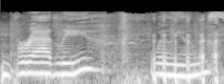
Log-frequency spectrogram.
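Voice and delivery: sexy, sultry delivery. Host introducing tonight's guest by name, said all sexy. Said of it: "she said it all sexy".

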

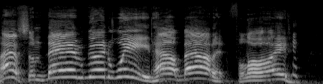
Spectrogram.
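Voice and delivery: very high-pitched comic character voice. Starting an old comedy bit from the 80s, the speaker does a Barney Fife impression. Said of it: "Starting off with Barney Fife".

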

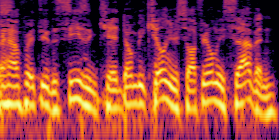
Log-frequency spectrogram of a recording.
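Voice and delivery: ordinary delivery

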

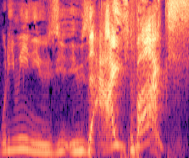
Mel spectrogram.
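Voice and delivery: put-on outraged shout.

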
